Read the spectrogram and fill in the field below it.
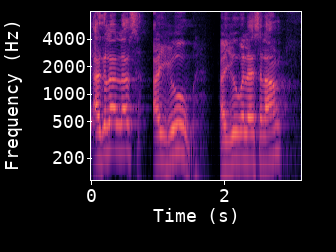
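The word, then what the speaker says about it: ایوب: अयूब अयूब अल सलाम इसमें यह है कि ये ऊपर शब्द और पेश है बाज लोग स्पेलिंग इंग्लिश में लिखते हैं ए वाई यू B Ayub no यह मुसद है ये अयूब यानी स्पेलिंग इस तरह बनेंगे A double Y double O B Ayub और अगला जो लज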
